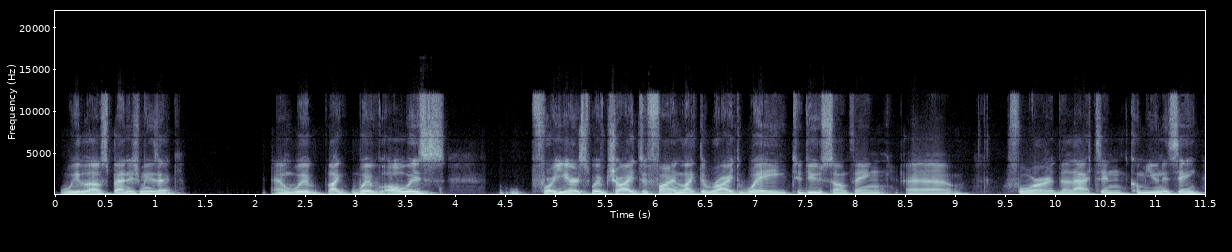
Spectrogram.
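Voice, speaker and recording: A man from Sweden with a Swedish accent, a musician answering interview questions in a relaxed way with many fillers. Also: medium pitch, unhurried. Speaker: musician guest.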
